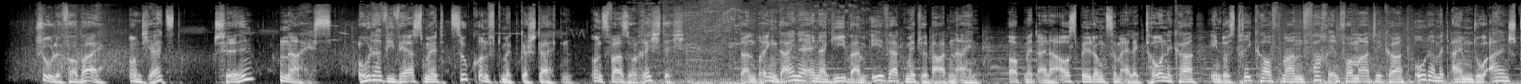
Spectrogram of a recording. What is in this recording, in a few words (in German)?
Musik, Recruiting-Spot, Radiowerbung; Radiospot; E-Werk Mittelbaden; Ausbildungstag 2025; „Schule vorbei… und jetzt? Chillen?! – Nice… bewirb dich jetzt beim E-Werk Mittelbaden!“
